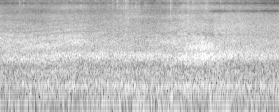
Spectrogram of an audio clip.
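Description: A Fleet Mark truck rolls along a main road, its steady broadband roar holding loud and constant throughout amid traffic noise, with no clear rise or fall as it passes close by.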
